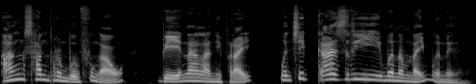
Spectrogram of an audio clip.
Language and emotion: Bodo, disgusted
